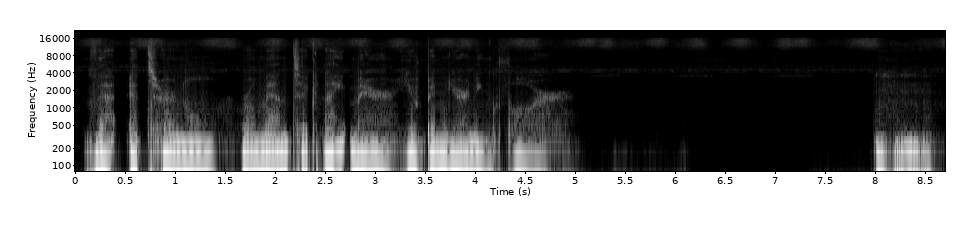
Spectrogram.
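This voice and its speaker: A man performs a lovesick, menacing demon lord for ASMR horror roleplay. The voice is low and very husky, often falling to a whisper. He speaks slowly and seductively in grand villain phrases, close and dry on the microphone. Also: warm tone, full character voice. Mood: tender, yearning. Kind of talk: ASMR fantasy horror roleplay, theatrical monologue.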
